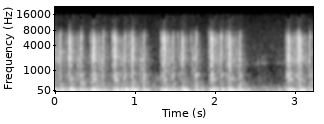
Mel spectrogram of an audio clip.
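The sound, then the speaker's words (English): Typewriter keys clacking inside an office late at night, in fast bursts of many strikes separated by short pauses, with no voices. “Going to investigate, she hears a clacking coming from inside Michelle's office.”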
